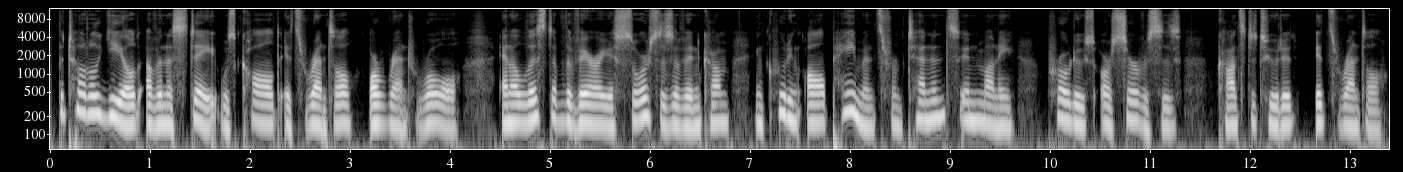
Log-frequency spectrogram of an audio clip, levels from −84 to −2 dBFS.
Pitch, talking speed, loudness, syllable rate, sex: 160 Hz, 155 wpm, -19 LUFS, 4.9 syllables/s, female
